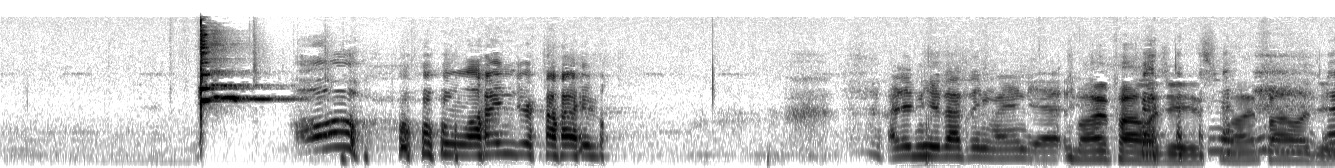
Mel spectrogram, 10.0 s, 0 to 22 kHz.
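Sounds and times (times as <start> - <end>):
man shouting: 2.2 - 2.8.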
